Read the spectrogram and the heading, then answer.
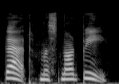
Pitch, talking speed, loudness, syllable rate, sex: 235 Hz, 200 wpm, -20 LUFS, 4.1 syllables/s, female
